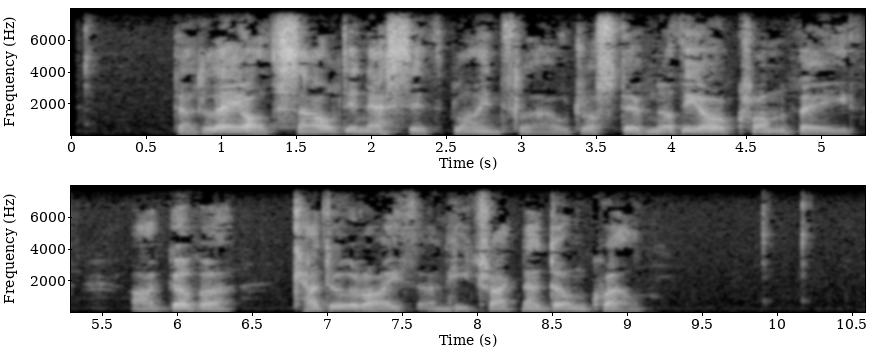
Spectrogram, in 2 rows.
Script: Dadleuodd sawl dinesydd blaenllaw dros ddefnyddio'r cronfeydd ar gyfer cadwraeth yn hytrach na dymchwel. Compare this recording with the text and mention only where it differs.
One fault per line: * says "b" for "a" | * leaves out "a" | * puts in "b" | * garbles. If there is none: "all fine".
all fine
